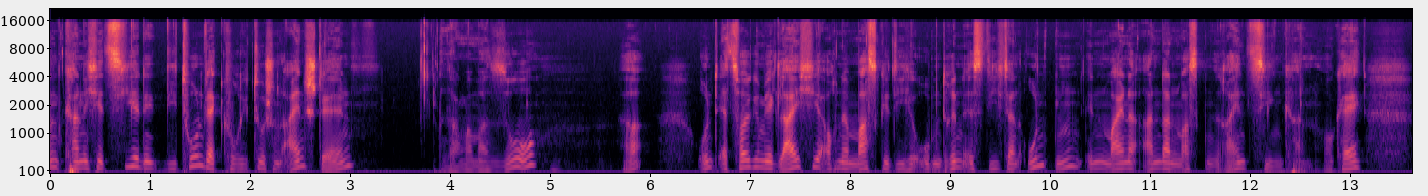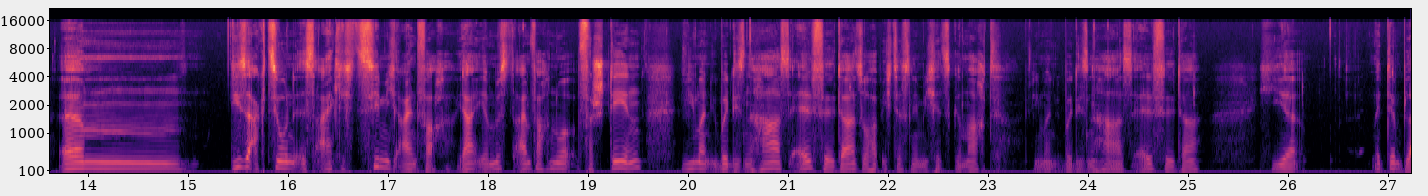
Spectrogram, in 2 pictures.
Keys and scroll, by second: 19.6 BackSpace.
